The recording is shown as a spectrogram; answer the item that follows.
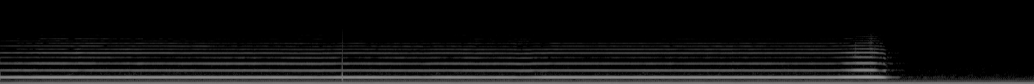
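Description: A wind instrument holding one long, steady note rich in overtones. The note swells briefly near the end and cuts off about nine seconds in. A steady low drone runs beneath it and continues after the note stops.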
